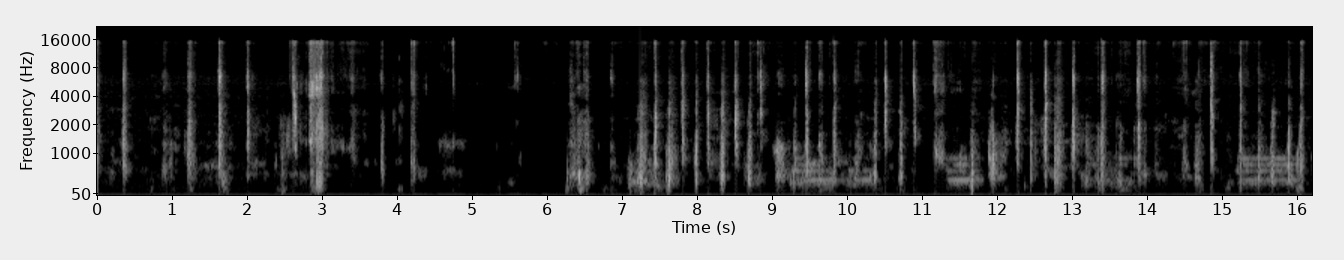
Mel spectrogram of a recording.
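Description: Close-miked eating sounds of someone eating soaked rice by hand: wet chewing and lip-smacking with many quick clicks, and fingers squishing water-soaked rice in a steel plate. There is a short lull about four seconds in.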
